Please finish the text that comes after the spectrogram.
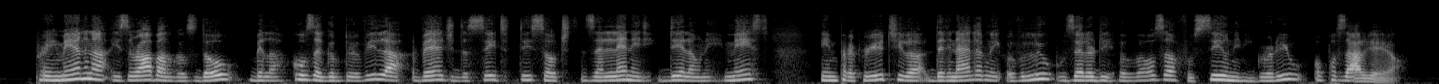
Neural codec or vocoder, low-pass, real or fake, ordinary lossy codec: codec, 16 kHz in and 24 kHz out, 0.4 kbps, LongCat-Audio-Codec, fine tuned four codebook decoder; 10.8 kHz; fake; none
